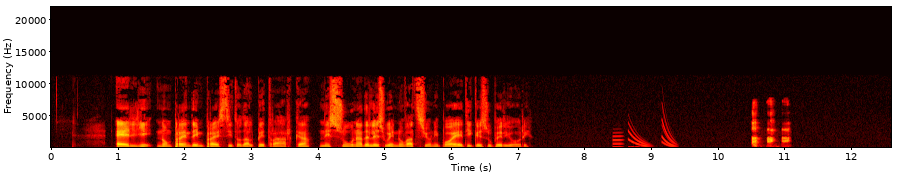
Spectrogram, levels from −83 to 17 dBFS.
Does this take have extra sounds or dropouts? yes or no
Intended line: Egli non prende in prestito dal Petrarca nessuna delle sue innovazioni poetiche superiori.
yes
